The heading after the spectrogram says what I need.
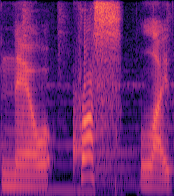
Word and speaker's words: Neo X Lied: Pionix were created exclusively for the Neo X Light series, now that I know it's pronounced Neo Cross Light series, so I don't know if we're getting more from them soon.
